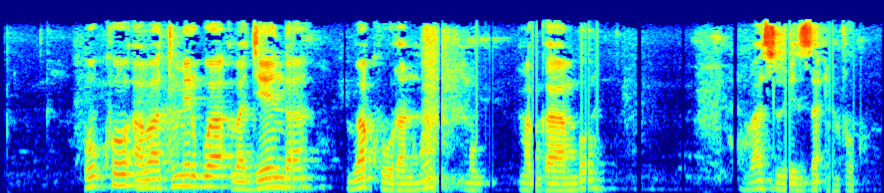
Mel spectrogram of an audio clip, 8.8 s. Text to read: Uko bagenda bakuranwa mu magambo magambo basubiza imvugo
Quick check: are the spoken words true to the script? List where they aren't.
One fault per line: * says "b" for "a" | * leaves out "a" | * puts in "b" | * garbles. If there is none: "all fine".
* puts in "abatumirwa"
* leaves out "magambo"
